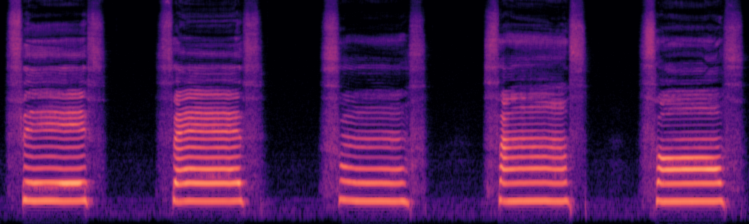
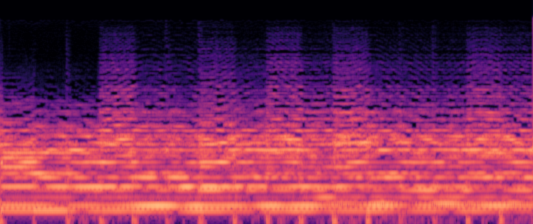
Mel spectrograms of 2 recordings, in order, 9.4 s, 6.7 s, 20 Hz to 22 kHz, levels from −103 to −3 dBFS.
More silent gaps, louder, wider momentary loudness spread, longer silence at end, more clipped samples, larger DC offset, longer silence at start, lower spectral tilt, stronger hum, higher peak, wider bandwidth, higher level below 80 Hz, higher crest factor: neither; second, -28 LUFS vs -21 LUFS; first, 16 LU vs 3 LU; first, 0.15 s vs 0 s; neither; neither; about the same, 0.1 s vs 0 s; second, -1.5 dB/octave vs -6 dB/octave; neither; second, -14 dBFS vs -8 dBFS; first, over 20 kHz vs 8.6 kHz; second, under -90 dBFS vs -48 dBFS; about the same, 16 dB vs 12 dB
